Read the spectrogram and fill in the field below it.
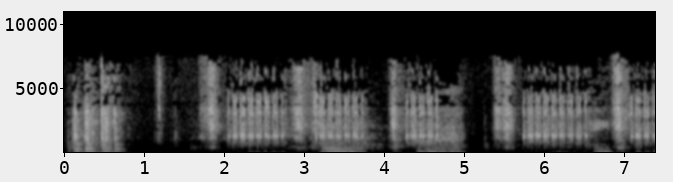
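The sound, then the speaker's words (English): Pages of a thick telephone book riffle rapidly in several bursts as someone looks up a phone number, a dense fluttering patter of clicks with short pauses between flips. “Listen, Mr. Avery, the sound of the flipping of the pages.”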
